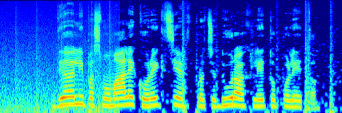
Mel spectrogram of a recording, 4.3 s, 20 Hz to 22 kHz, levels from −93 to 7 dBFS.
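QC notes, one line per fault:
1.50–4.28 s, overdone noise removal: after "pa smo" the noise reduction clamps down hard, gating individual frequency bands near its noise estimate. The room noise, about 16 dB below the speech, drops and breaks up into twinkling specks, and quieter speech components vanish.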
